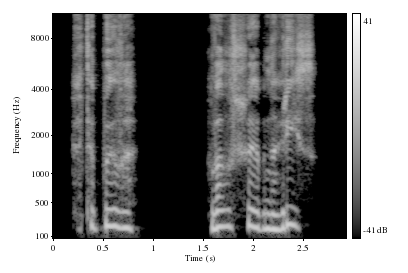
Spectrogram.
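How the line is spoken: Trembling voice. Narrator (Russian): дрожащим голосом вымолвила

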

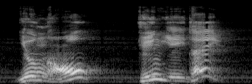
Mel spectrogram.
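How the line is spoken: Harsh, gritted shout. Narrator (Vietnamese): lão ta gằn giọng quát rằng

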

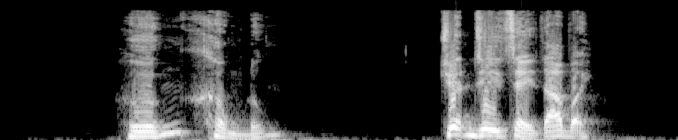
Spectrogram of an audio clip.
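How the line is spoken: Startled loud shout. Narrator (Vietnamese): Cao Kiến Thành hét lớn một tiếng

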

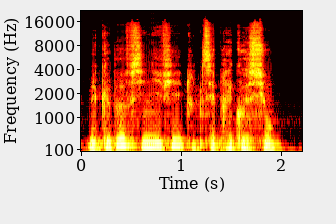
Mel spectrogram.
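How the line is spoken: Plain. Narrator (French): dit M

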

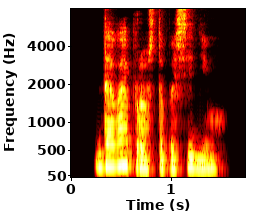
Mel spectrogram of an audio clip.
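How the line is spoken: Soft suggestion. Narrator (Russian): тихо предложил он

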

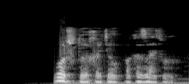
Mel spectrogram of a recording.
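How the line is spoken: Indifferent voice. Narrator (Russian): безразличным голосом говорит

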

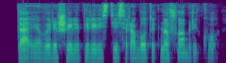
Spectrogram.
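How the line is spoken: Sarcastic. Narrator (Russian): язвительно начал он

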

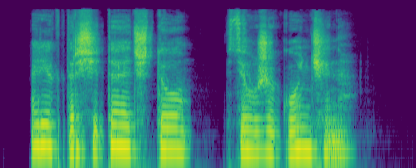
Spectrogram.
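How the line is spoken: Quiet remark. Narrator (Russian): тихо заметила

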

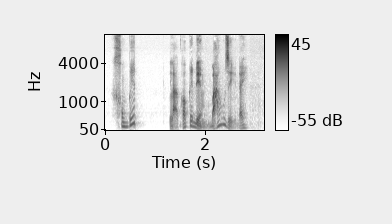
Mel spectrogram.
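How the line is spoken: Frightened muttering. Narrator (Vietnamese): Mọi người kinh hãi, lẩm bẩm nghĩ

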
